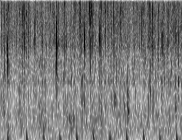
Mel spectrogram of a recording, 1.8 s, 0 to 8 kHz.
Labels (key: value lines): label: biophony, crackle
recorder: SoundTrap 600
